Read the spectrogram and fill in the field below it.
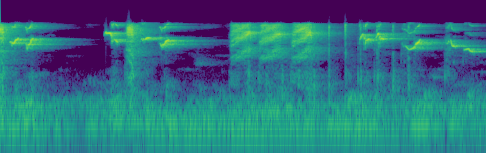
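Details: Bright chattering song of a greater green leafbird, with scratchy high whistles and sliding notes delivered in three lively bursts.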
